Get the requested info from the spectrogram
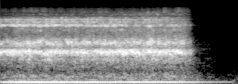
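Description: A long draw on a vape, air hissing through the atomizer's airflow while the coil fires, with a low steady hum underneath; it stops near the end.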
